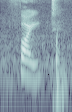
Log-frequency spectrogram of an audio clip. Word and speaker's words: fight: Silent GH. Night, light, fight. Same is the case here also. GH is not pronounced at all here.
